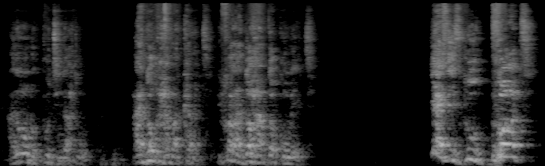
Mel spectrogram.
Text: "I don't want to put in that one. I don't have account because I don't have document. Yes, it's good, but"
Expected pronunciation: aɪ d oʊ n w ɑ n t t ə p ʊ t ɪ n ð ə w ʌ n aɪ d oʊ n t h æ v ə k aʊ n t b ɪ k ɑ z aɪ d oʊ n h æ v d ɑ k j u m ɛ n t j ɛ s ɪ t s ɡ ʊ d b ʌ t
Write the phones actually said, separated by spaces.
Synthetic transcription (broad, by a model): aɪ d oʊ n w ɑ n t t ə p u t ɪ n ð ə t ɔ aɪ d oʊ n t h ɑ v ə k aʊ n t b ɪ k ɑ s aɪ d oʊ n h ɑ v d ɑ k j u m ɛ n t j ɛ s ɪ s ɡ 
